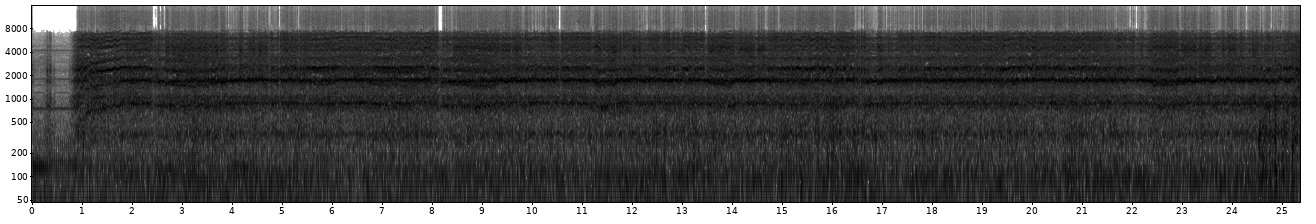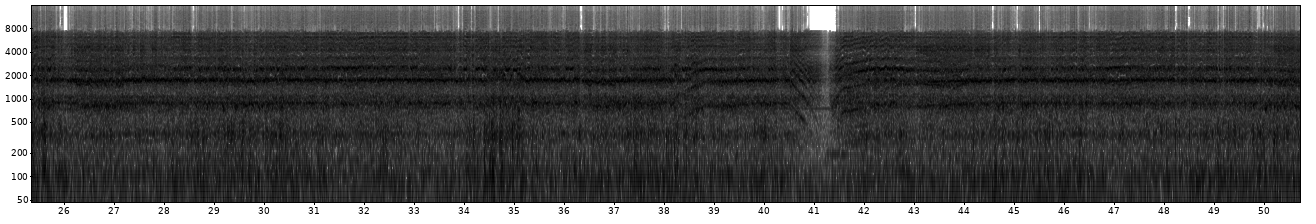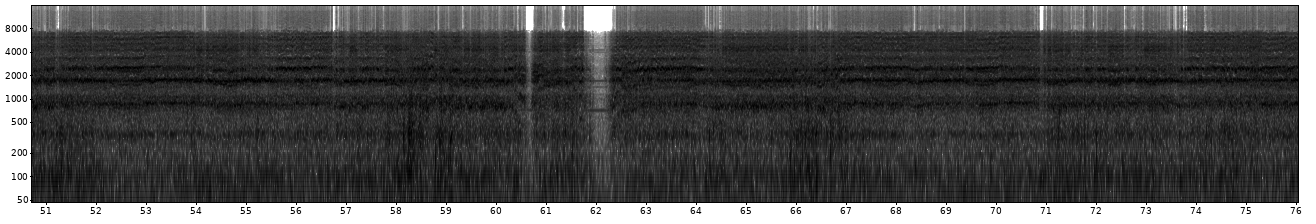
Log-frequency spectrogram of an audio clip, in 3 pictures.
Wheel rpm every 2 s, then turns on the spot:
80, 220, 230, 220, 220, 230, 230, 220, 230, 230, 230, 220, 230, 220, 230, 230, 230, 230, 230, 210, 130, 200, 220, 230, 230, 220, 230, 220, 220, 210, 140, 130, 210, 220, 220, 220, 230, 220.
60-62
